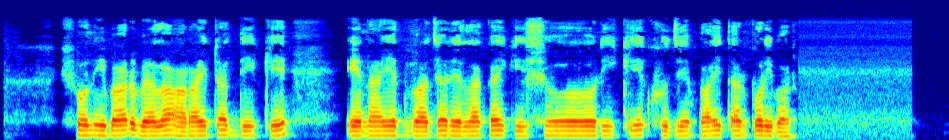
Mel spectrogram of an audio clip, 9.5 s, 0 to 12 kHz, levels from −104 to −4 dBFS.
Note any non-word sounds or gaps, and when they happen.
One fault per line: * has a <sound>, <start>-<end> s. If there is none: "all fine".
all fine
